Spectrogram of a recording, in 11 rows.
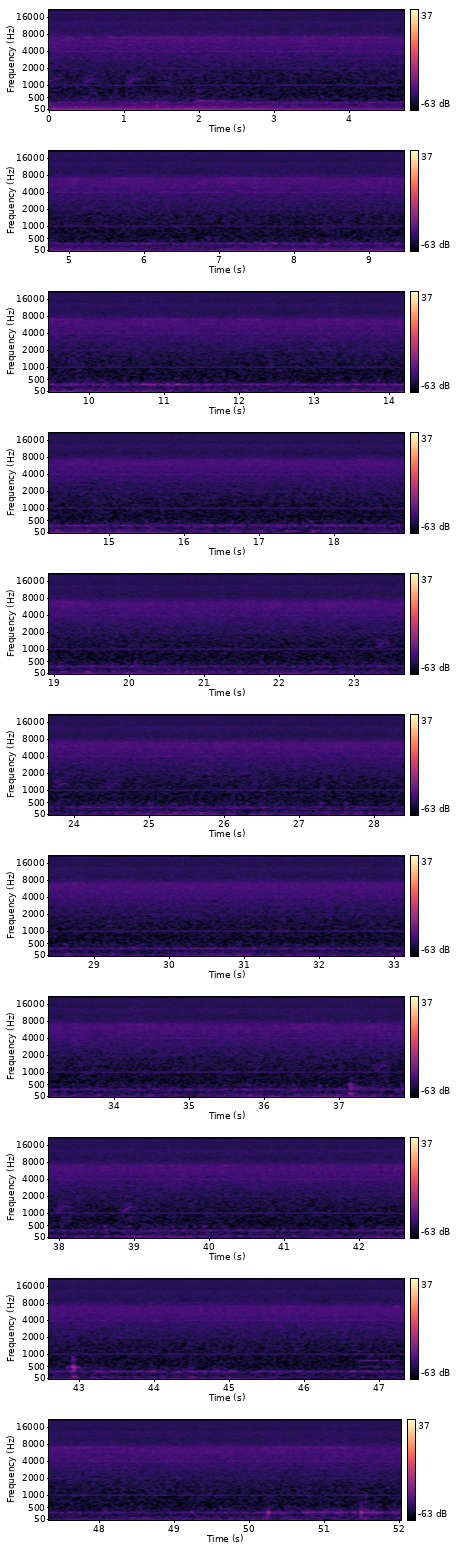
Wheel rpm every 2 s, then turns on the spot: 0, 0, 0, 0, 0, 0, 0, 0, 0, 0, 0, 0, 0, 0, 0, 0, 0, 0, 0, 0, 0, 0, 0, 0, 0, 0.
none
